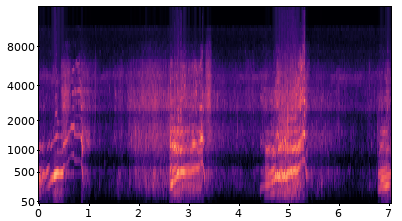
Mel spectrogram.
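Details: Two wild spotted hyenas scrapping at Rosie's Pan, filmed by live cam: loud rising whoops and squealing giggles in bursts every two seconds or so, each sliding upward, with quieter rasping between outbursts.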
